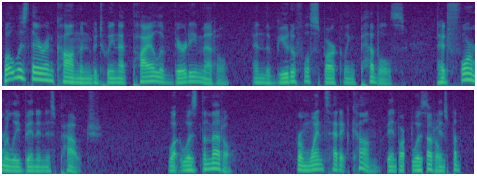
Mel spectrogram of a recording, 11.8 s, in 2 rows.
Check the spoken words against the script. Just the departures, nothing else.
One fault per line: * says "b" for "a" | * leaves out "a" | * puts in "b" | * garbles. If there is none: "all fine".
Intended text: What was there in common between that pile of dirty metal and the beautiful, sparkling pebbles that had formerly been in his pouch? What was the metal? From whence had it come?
* leaves out "that"
* garbles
